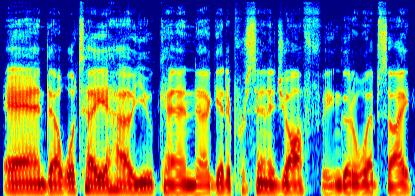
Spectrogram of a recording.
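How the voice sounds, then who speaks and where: A male radio host with an average-pitched voice, recorded very dry. He talks in an upbeat, exclamatory style, chatting easily as he runs the show. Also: level tone, fairly quick, clean tone, dry recording. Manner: enthusiastic, exclamatory. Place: radio studio.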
